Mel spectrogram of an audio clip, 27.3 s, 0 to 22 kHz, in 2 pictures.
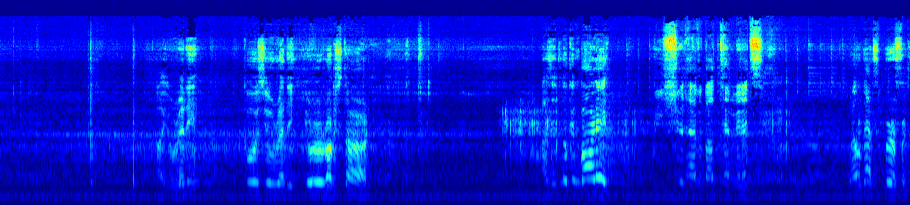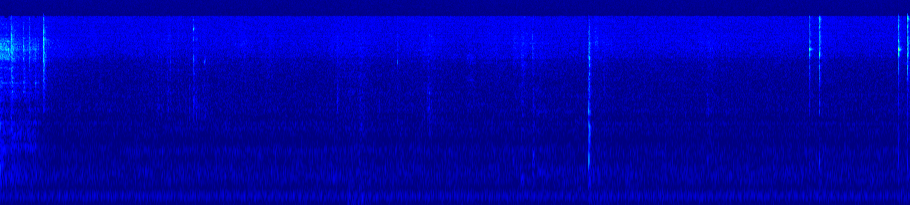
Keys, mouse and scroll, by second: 0.3 super+3, 2.0 super+4, 5.5 super+q, 8.1 super+3, 9.8 q, 13.4 super+2, 14.1 space, 16.5 shift+super+q, 19.4 super+1, 25.8 click, 27.1 click.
